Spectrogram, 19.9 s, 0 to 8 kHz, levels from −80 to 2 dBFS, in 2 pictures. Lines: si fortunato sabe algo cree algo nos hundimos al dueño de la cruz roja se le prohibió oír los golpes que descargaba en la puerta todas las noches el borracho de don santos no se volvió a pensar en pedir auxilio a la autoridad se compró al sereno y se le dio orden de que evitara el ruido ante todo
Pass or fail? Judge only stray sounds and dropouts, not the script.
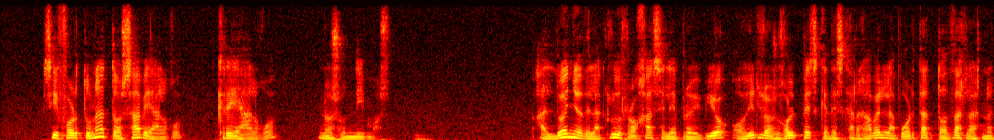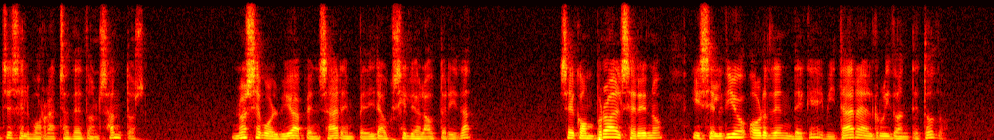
pass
